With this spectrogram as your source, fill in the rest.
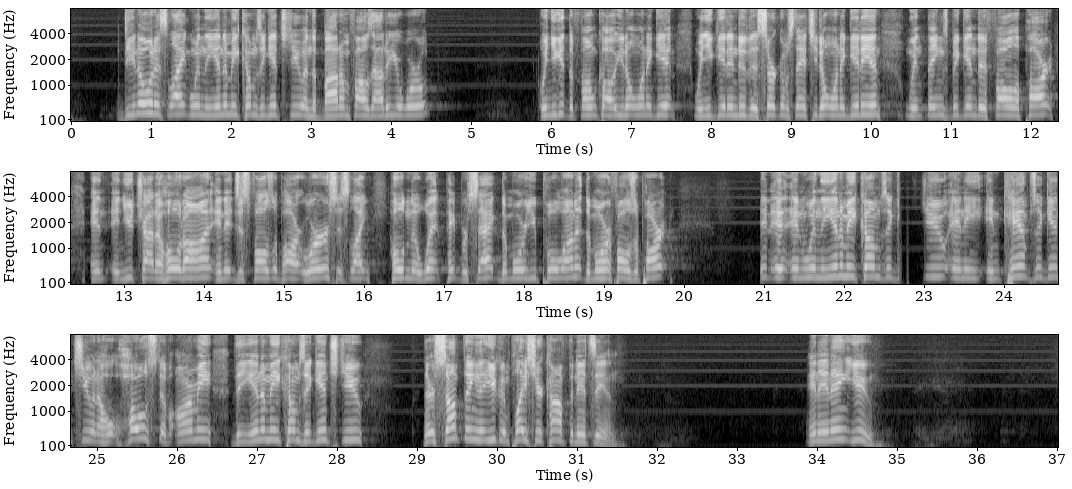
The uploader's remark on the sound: Preached at Gospel Lighthouse in Bossier City, La.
